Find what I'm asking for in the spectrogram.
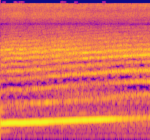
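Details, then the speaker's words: Twin-tub washing machine, spin cycle started by timer: loud piercing squeal from the bottom, rising in pitch as the spin drum speeds up; dry, worn seal between shaft and spin tub centre seal. "pero además genera ese sonido la máquina general la máquina genera ese molesto sonido en la parte inferior digamos es el problema está entre el eje y el sello o empaque que va en el centro de la tina de centrifugado eso pues debido a la resequedad debido al desgaste"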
